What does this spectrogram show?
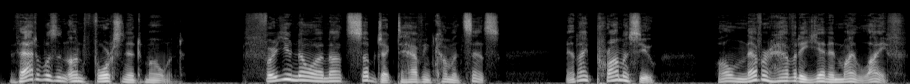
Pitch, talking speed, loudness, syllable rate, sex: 135 Hz, 180 wpm, -18 LUFS, 5.8 syllables/s, male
